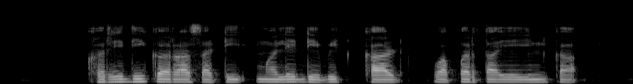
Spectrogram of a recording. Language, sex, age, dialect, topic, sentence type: Marathi, male, 18-24, Varhadi, banking, question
